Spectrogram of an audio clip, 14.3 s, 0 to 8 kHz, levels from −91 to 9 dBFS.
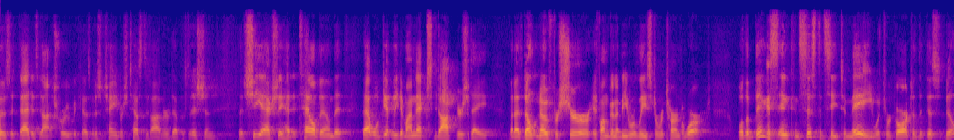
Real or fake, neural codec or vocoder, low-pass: fake; codec, 16 kHz, 0.8 kbps, ZipCodec; 7.2 kHz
